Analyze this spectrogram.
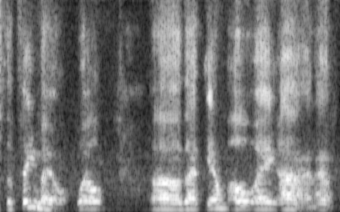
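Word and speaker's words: moai: final word is the female well uh that m o Ai and I it's pronounced MOA that this is something that's in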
